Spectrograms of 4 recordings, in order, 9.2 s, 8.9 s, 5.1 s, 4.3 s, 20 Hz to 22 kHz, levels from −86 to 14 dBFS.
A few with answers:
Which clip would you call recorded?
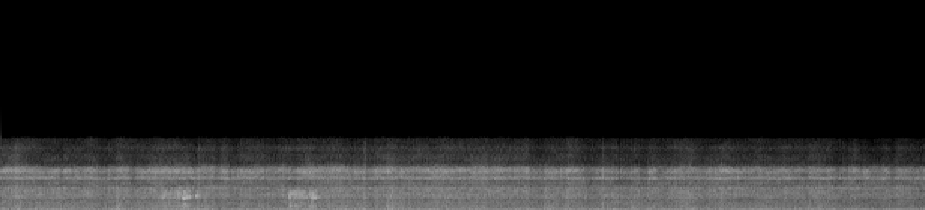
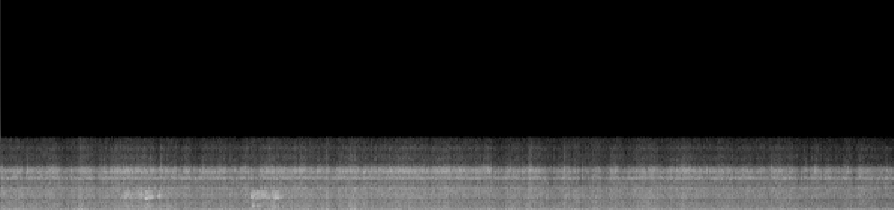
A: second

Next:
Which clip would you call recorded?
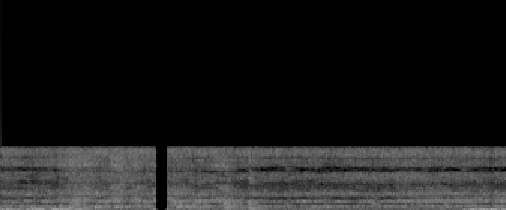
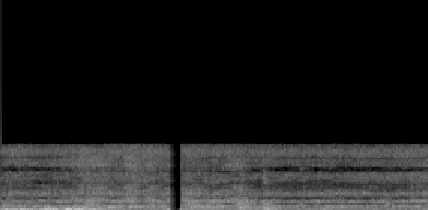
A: second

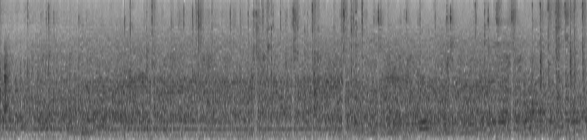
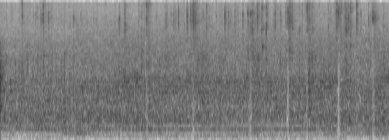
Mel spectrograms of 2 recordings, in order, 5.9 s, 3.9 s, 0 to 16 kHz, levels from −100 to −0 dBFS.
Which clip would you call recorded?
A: second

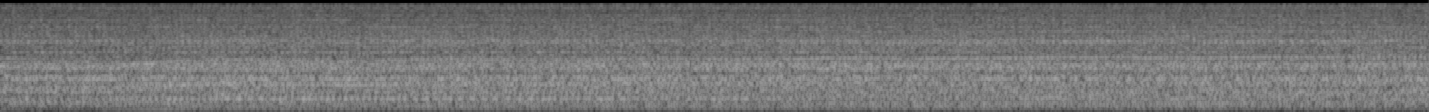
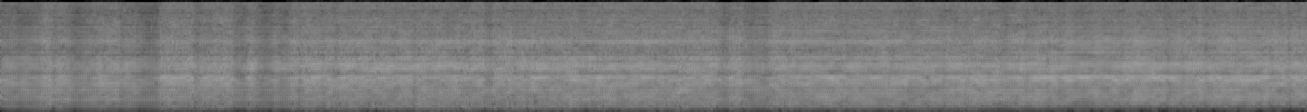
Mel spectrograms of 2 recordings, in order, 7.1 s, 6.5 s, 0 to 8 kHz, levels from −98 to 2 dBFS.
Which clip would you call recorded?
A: first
